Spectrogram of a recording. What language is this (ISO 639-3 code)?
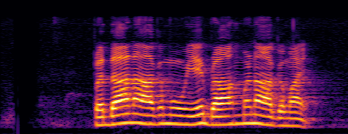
sin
